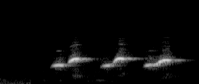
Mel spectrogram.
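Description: A person whistles three short, rising two-note calls in a steady rhythm, clear and fairly close, with no talking or other sounds around them.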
